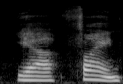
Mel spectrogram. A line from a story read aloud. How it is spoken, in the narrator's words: said Noah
